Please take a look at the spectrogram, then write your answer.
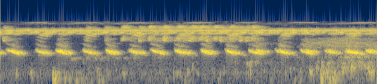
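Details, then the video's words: Frogs by a lake after dark: a clear run of evenly spaced, slightly falling mid-pitched notes, close to two per second, set against a bright continuous insect buzz. The low background is nearly quiet. "Lakeside night creatures and frog sounds"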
